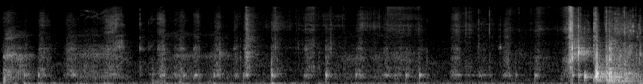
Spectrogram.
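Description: Plastic scraper prying and scraping a cured resin print off a metal printer build plate: a run of small scrapes and clicks, with a louder click near the end.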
